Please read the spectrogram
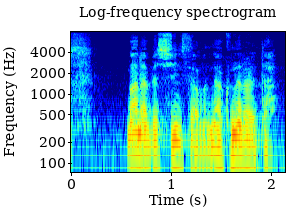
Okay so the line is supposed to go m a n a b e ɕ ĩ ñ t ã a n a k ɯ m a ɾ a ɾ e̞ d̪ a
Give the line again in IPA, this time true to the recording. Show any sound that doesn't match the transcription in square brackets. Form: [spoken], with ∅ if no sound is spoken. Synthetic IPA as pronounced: m a n a b e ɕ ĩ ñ [s] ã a n a k ɯ [n] a ɾ a ɾ e̞ [t̪] a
